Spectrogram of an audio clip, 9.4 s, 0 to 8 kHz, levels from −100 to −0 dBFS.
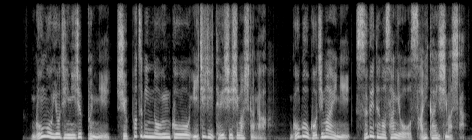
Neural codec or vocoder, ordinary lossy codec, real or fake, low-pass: codec, 16 kHz, 4 kbps, FreqCodec, larger model; none; fake; none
